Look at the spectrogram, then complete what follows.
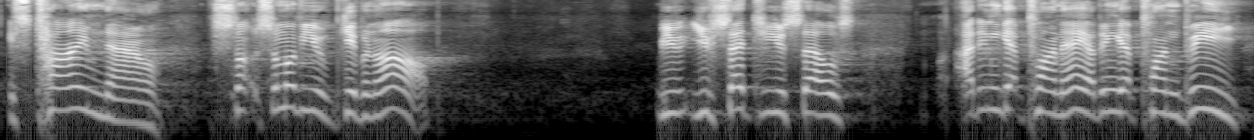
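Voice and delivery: high, urgent pulpit exhortation; forceful preaching. Real, not acted. Preacher to those who've given up, forcefully exhorting.

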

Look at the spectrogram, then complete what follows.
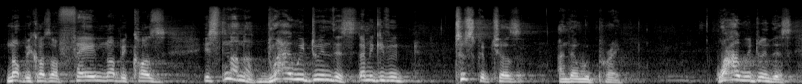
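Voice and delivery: ordinary talk, nothing marked

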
